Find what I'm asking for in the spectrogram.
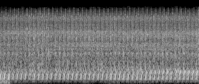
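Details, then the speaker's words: Saito twin-cylinder glow engine buzzing rapidly at low throttle, firing slightly uneven, sputtering and backfiring a little, spitting fuel out of the carburetor. "Backfiring a little bit. Hear it sputtering a little"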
